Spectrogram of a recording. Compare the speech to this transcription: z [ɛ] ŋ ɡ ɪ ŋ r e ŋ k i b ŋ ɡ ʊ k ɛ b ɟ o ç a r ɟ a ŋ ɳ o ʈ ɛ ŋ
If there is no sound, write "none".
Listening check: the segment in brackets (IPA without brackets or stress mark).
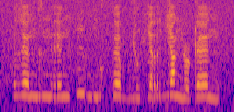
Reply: ɛ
